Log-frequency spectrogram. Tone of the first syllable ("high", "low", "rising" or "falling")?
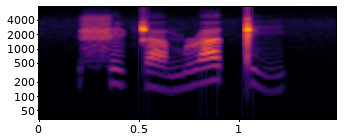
low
